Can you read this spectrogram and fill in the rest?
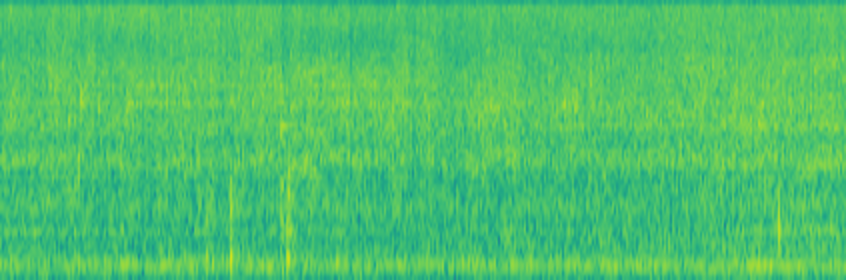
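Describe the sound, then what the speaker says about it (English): Hot oil sizzling and popping steadily in a pan during frying in a village kitchen in Kenya, a continuous loud hiss with occasional sharp spatters, close up and without speech. "See how the oil was popping out, jumping on my skin here"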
